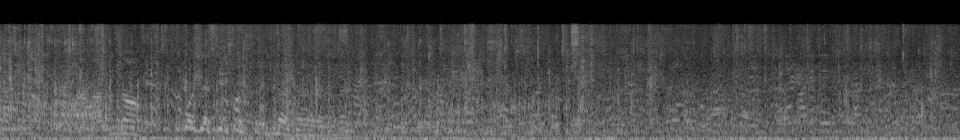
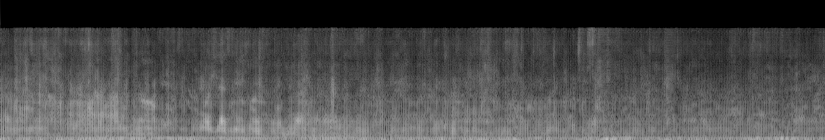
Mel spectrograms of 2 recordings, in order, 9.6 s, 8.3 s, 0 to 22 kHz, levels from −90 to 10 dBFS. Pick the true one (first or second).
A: first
